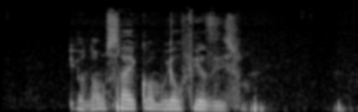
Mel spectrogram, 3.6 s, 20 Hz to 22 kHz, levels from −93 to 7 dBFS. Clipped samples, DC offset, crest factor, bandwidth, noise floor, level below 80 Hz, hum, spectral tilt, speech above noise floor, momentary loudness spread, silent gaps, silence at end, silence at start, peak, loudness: under 0.1%; under 0.1%; 24 dB; 16 kHz; -74 dBFS; -70 dBFS; none; -6 dB/octave; 45 dB; 16 LU; none; 0.15 s; 0.7 s; -8 dBFS; -30 LUFS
